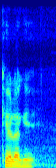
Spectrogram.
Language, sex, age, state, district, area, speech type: Kannada, male, 18-30, Karnataka, Tumkur, rural, read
